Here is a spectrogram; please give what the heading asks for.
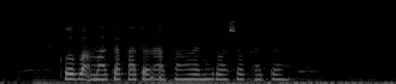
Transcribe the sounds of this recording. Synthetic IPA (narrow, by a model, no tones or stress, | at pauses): kopaʔmat̪akat̪ɔnab̥a̤ŋlankəɾɔsɔɡ̥a̤d̪ɔ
